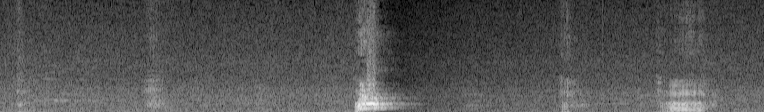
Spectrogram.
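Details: A Beagle reacting to the smell of cologne, giving a loud single bark, then a second softer bark a couple of seconds later, with faint rustling and quiet indoor background between.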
